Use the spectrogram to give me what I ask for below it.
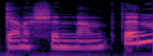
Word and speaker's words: Ganeshananthan: But the 6 shortlisted books are The Wren by Anne Enright, Brotherless Night by Vivi Ganeshananthan, I think is how you pronounce her surname, Restless Dolly Maunder by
